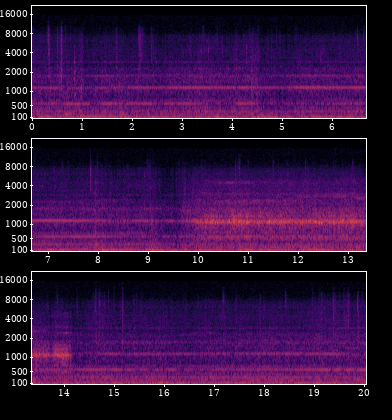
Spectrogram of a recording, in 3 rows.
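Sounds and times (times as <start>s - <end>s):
electric train rumbling on rails: 6.8s - 17.1s.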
